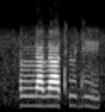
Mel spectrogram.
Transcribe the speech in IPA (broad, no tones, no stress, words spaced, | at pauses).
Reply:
lːalatʰø de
